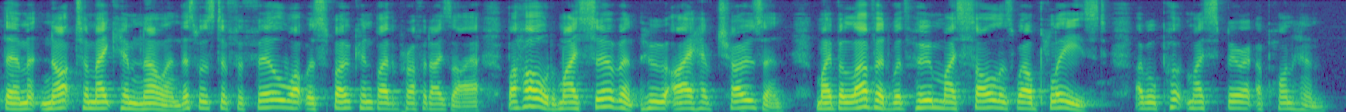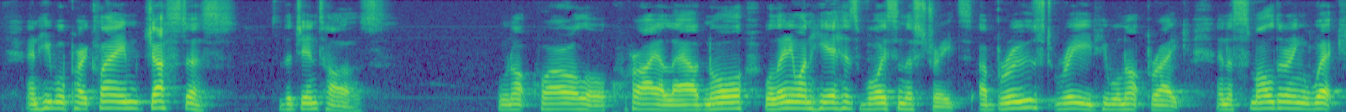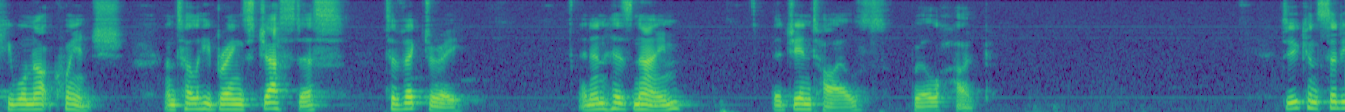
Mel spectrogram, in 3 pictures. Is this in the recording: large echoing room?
yes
